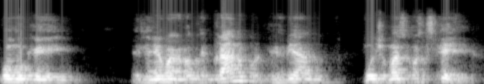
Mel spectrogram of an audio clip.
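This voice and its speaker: Audible room echo surrounds a man speaking with a Yucatecan accent at a fairly high pitch. His pace is fairly slow and his intonation fairly even. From Mexico, Yucatán (Mérida). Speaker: pastor. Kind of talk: sermon.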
